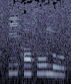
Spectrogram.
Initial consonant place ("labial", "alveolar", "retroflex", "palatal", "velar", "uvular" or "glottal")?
glottal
